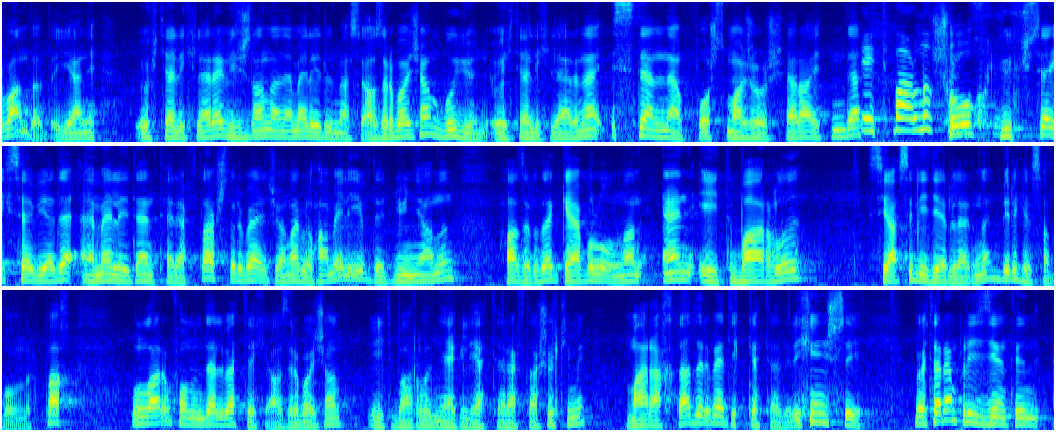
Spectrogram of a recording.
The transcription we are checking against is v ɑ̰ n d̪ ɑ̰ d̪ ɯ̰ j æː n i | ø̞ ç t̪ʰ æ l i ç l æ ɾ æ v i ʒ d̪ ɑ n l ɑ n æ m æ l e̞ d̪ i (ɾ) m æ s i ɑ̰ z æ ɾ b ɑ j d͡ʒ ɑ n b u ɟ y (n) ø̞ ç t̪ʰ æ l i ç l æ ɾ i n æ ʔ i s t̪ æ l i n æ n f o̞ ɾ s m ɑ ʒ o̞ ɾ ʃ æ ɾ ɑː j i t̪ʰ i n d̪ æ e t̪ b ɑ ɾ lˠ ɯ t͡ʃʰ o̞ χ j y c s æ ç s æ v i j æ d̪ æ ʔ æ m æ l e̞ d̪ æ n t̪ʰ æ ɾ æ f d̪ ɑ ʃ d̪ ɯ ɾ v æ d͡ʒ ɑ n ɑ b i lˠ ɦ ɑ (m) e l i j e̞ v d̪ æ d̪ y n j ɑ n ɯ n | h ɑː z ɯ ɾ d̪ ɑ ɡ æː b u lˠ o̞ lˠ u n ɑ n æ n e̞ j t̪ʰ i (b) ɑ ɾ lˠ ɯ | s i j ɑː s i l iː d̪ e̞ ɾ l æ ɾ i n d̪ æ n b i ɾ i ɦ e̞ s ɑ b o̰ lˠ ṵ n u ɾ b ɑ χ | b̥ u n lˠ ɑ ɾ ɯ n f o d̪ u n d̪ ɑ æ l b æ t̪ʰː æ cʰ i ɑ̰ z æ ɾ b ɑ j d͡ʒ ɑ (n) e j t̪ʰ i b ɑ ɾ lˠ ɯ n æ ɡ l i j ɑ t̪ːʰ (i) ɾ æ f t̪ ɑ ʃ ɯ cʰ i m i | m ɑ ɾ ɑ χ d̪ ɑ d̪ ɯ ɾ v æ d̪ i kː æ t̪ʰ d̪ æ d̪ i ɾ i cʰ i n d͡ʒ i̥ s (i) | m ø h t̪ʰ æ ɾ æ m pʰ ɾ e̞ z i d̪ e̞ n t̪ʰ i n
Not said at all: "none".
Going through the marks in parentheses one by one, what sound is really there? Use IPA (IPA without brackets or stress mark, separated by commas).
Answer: l, n, m, b, n, æ, i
